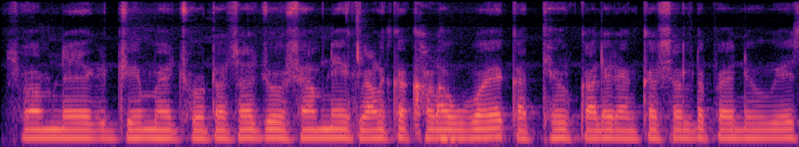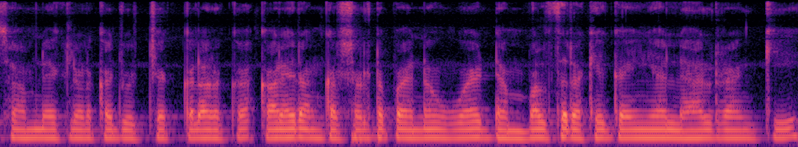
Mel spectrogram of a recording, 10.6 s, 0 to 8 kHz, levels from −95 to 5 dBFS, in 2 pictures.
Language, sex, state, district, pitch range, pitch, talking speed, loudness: Hindi, male, West Bengal, Dakshin Dinajpur, 120-125 Hz, 120 Hz, 225 wpm, -29 LUFS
